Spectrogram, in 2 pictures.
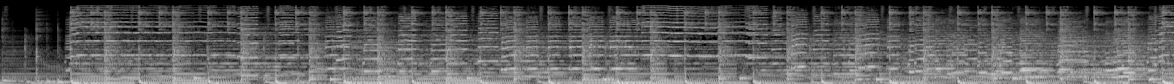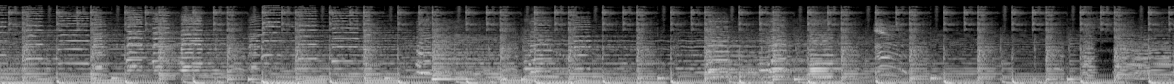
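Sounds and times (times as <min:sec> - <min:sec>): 
mambo music: 0:00.0 - 0:23.4.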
